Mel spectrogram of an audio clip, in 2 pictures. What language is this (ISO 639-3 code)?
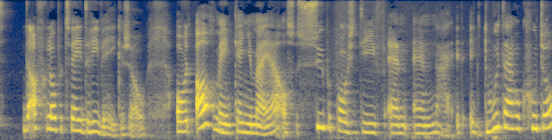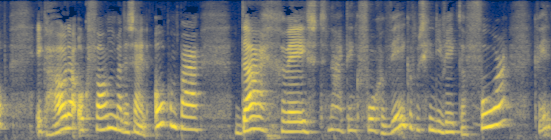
nld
